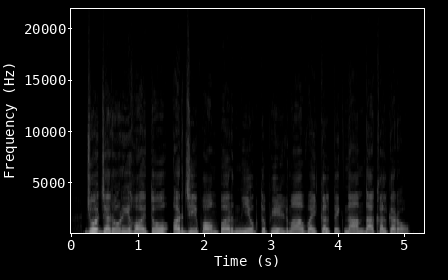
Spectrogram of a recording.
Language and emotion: Gujarati, neutral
